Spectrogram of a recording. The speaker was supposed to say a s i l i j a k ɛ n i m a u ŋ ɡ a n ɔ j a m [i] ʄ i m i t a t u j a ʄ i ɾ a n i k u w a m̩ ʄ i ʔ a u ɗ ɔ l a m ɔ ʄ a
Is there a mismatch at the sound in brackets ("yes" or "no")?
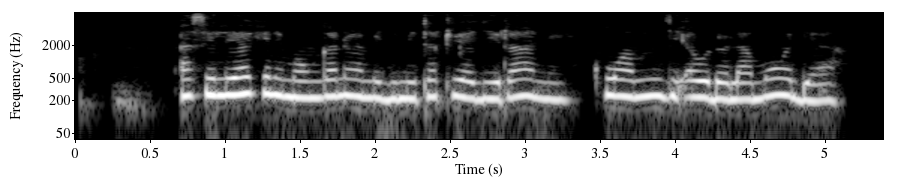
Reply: no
